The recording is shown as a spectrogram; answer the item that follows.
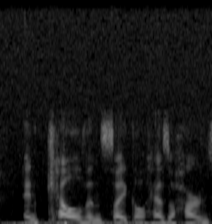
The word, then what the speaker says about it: Calvin: So the way to remember it for me is carbon dioxide has a hard C and Kelvin cycle has a hard C.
